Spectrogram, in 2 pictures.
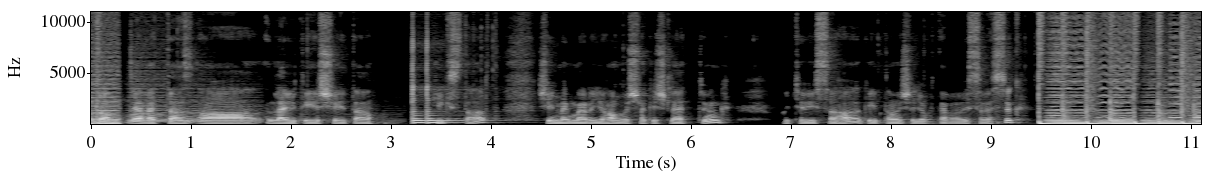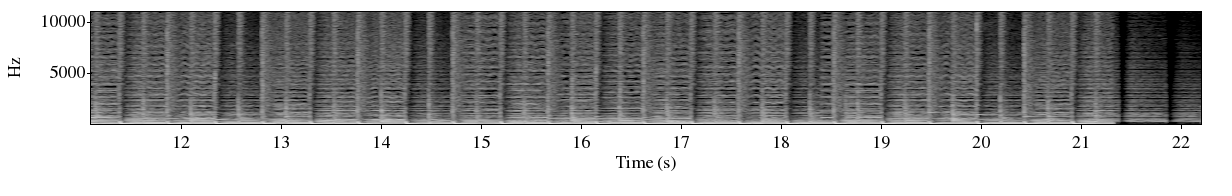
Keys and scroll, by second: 0.1 space, 3.0 r, 8.6 ctrl+Down, 9.3 space, 17.0 ctrl+Up, 21.1 space.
